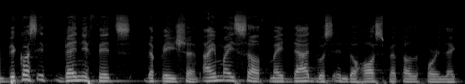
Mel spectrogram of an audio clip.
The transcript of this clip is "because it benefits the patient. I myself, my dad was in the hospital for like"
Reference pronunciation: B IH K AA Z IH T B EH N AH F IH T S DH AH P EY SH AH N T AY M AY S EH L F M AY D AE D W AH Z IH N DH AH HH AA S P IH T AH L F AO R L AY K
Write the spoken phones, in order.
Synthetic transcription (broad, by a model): B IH K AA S IH T B EH N AH F IH T S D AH P EY SH AH N T AY M AY S EH L F M AY D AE D W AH S IH N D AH HH AA S P IH T AH L F AO R L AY K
